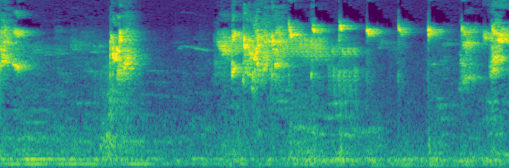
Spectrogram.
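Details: Lovebird (paud balibu, fighter type) lure recording meant to stimulate other lovebirds to sing: high shrill chirps and long buzzy trills, bursts of harsh chattering with brief pauses between phrases.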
